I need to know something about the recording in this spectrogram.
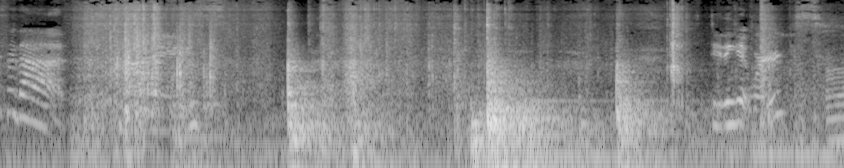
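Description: Plastic bags and wrappers rustle as they are handled.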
